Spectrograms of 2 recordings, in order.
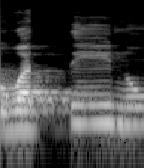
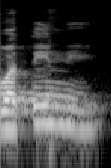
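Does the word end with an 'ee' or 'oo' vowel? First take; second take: oo; ee. First: The word ends with an 'oo' vowel. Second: The word ends with an 'ee' vowel. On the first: The speaker calls it wrong. "itu salah" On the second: The speaker calls it right. "pasti dibacanya watini"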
